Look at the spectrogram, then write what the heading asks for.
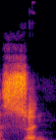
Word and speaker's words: Sun: pronounce it English but in Mandarin Chinese is pronounced soon it doesn't have a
